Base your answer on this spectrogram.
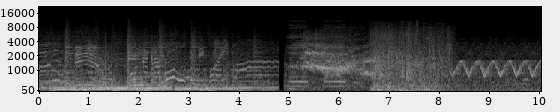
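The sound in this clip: Tires screech in a long, harsh skid during a traffic accident, following a stretch of loud music and giving way to a wailing emergency siren that rises and falls.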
